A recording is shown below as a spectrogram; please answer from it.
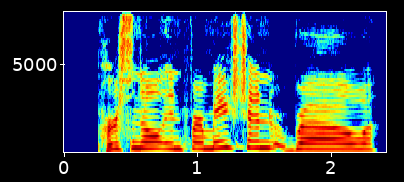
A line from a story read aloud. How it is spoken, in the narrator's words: Julia roared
